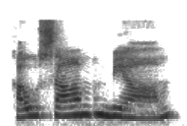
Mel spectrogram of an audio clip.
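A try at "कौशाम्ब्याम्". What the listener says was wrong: Sha is there, na? Kaushambi. Kaushambyam. Tvam Kaushambyam avasat.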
